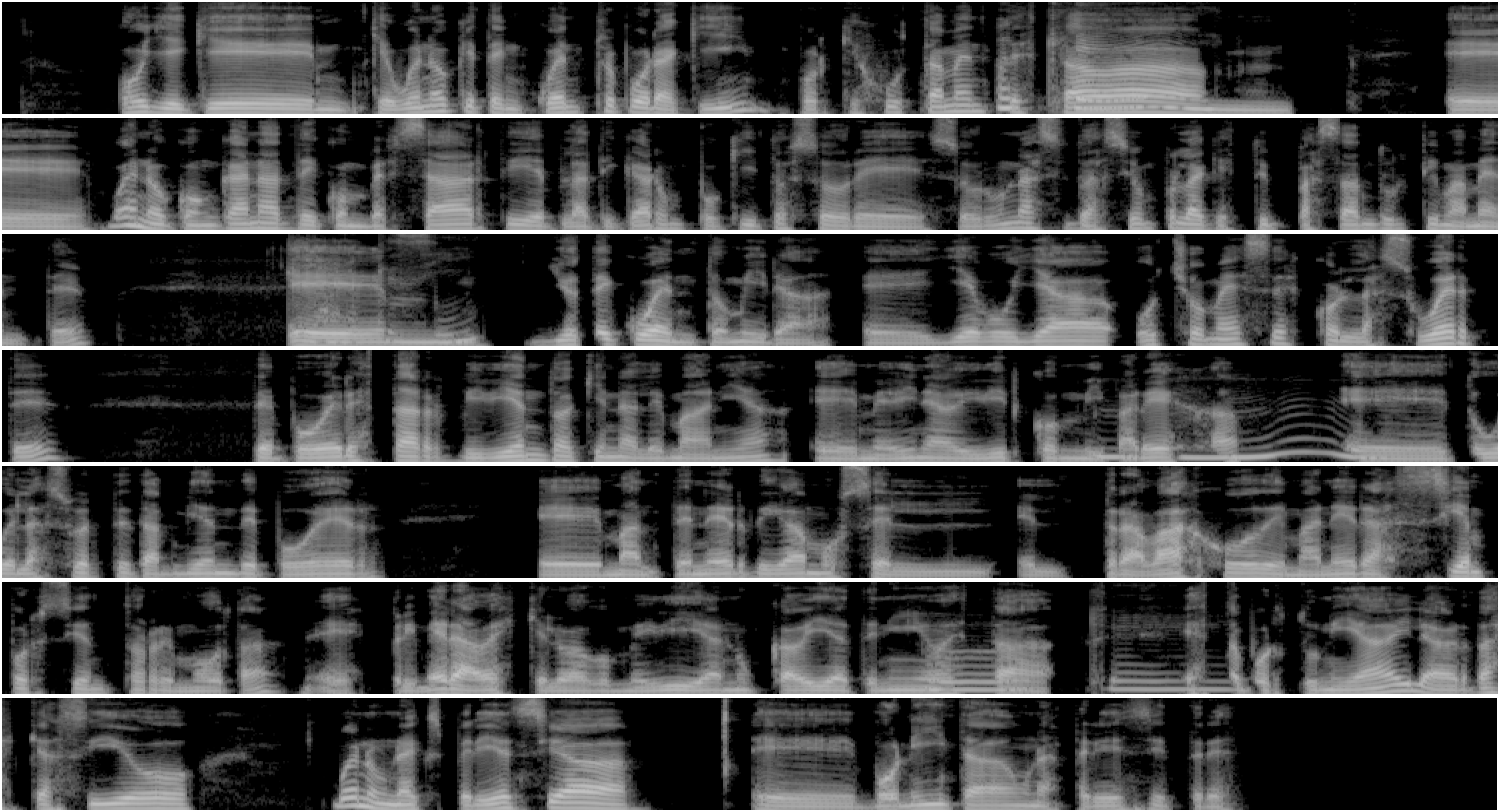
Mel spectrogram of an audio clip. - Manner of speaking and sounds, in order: tapping
- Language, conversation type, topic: Spanish, advice, ¿Cómo puedo establecer límites entre el trabajo y mi vida personal?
